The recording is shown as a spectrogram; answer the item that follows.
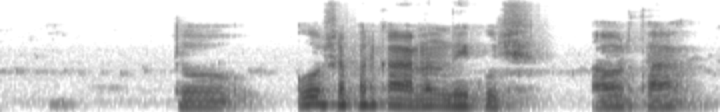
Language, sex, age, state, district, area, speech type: Hindi, male, 45-60, Uttar Pradesh, Jaunpur, urban, spontaneous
